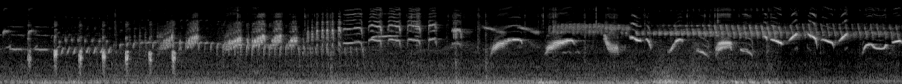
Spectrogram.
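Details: Caged Chinese hwamei, fan-tailed and nearly tame, in unbroken song: short clipped notes giving way to loud, varied, swooping whistles and rich warbled phrases, high and bright.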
